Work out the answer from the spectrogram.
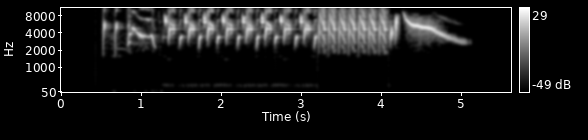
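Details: European goldfinch song: clipped chips lead into repeated sharp twittered notes, then a fast buzzy trill, closing with a long clear whistle sliding downward.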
